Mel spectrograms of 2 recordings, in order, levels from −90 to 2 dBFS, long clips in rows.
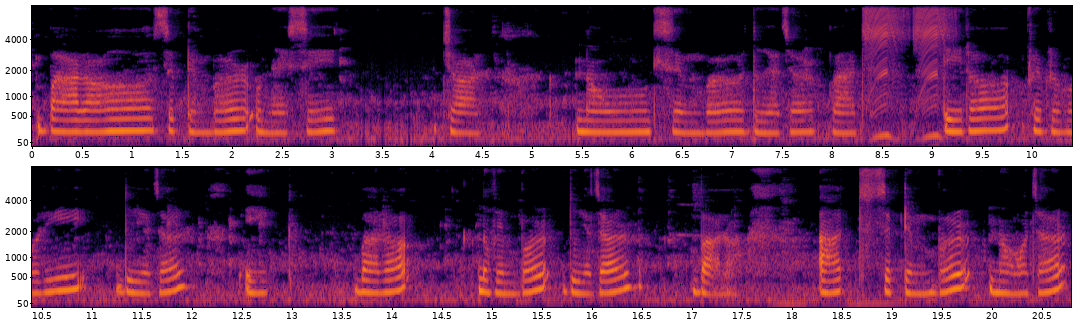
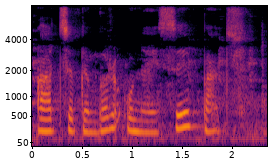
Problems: background sounds at intervals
